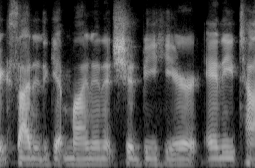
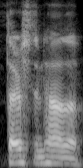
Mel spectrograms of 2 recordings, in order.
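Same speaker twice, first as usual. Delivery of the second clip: usual speaking voice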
